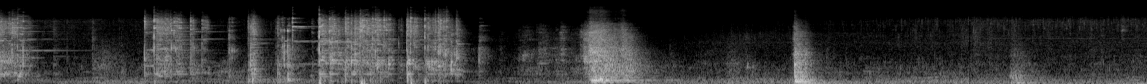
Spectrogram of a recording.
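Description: Kitchen clatter of dishes, pots and metal utensils clinking and knocking together, with a louder clatter about six seconds in and a single sharp knock about two seconds later.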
